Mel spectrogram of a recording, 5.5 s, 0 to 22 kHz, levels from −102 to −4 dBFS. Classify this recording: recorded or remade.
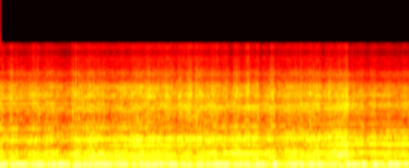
recorded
